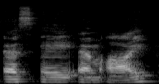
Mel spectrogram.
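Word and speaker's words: Sámi: I believe this is, I don't know if it's pronounced Sami, but it's Sami, Sami.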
